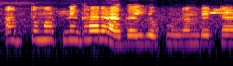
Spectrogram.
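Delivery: plain reading voice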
